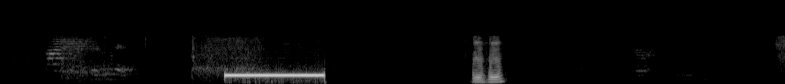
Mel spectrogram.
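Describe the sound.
A telephone ringing tone plays during an outgoing sales call: a single loud, flat, mid-pitched tone about a second long, with brief snatches of voice before and after it.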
